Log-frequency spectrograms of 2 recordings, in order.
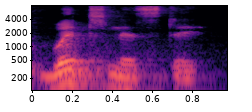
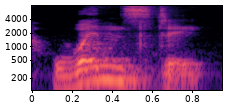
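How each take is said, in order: First: Wednesday as "WED-nes-day"; mispronounced Wednesday. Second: Wednesday as "WENZ-day"; two syllables in Wednesday, no first d; correct pronunciation. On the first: Teacher showing what not to say, Wednesday as "WED-nes-day". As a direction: sound the d in Wednesday. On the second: Teacher summing up, Wednesday as "WENZ-day". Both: Shown as a demonstration. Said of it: "not Wednesday".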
